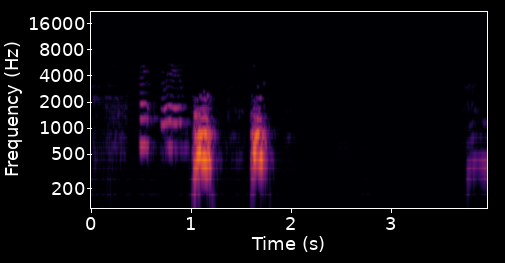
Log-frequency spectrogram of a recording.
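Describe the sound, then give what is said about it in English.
A police dog lets out a quick run of sharp, loud barks, then falls silent for a couple of seconds before one more bark at the end. “Dog. Good.”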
